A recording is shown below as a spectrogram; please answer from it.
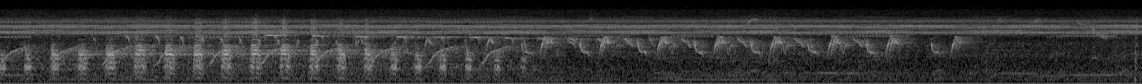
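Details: Southern fork-tailed flycatcher chattering steadily: a long series of sharp, down-slurred ticking notes at a brisk even pace, fading slightly toward the end, with a continuous shrill insect hum behind.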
